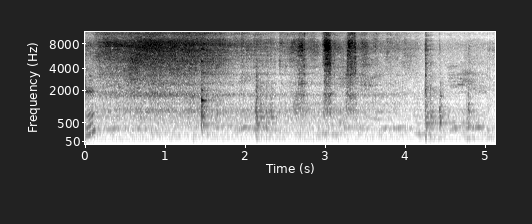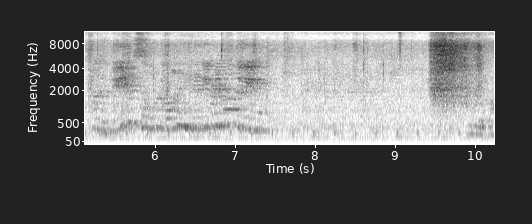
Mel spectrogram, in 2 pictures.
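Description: Sugar syrup for a moong dal sweet is stirred in a pan with repeated scraping and clinking of a spoon over a faint sizzle. A person talks throughout.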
